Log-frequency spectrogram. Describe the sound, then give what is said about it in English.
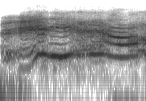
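A person's voice imitates a violin making a cat sound: a single sustained, shrill yowling screech that rises at the start and then holds steady, fairly loud, scratchy like a violin. “I desperately needed you to laugh at my impression of a cat”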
